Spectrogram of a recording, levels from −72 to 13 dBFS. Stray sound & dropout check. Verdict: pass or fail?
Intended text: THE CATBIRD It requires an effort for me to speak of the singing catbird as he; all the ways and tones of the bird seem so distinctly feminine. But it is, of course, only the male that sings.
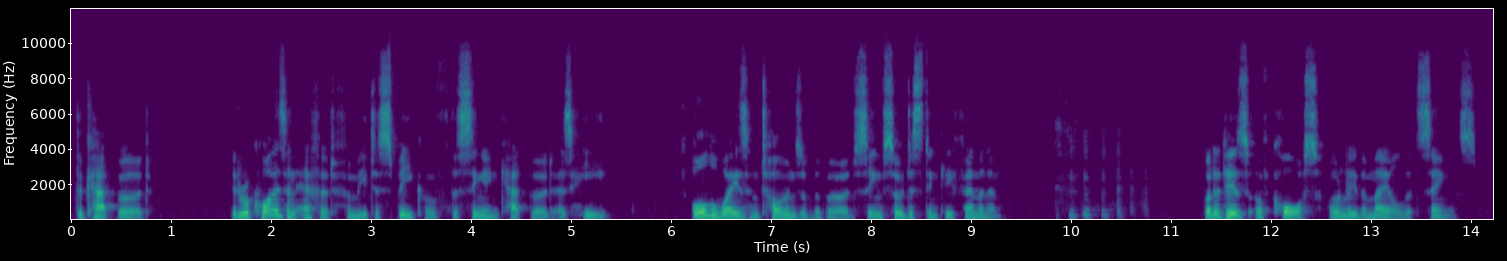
fail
